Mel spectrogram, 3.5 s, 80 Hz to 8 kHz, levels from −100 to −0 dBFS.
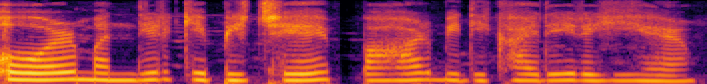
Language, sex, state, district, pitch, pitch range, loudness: Hindi, female, Arunachal Pradesh, Papum Pare, 225 Hz, 215-235 Hz, -17 LUFS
